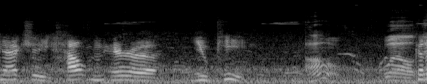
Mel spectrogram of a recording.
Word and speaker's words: Houghton: I told him to make a shirt of that. And, you know, I'm Michigan, so I don't even pronounce the T. It's just Houghton. Houghton.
